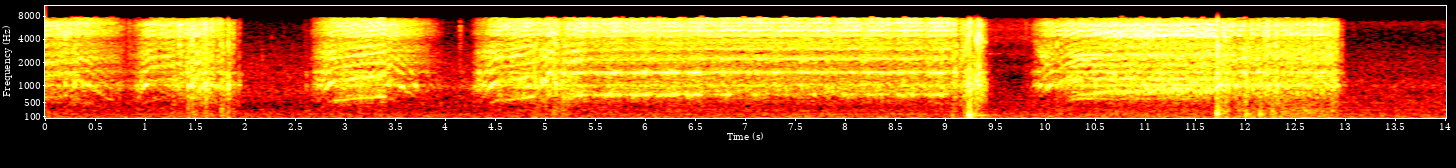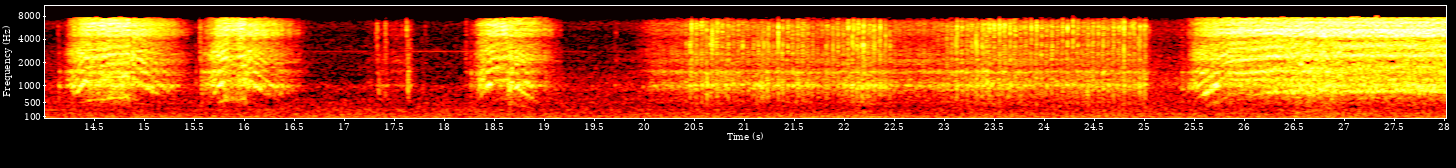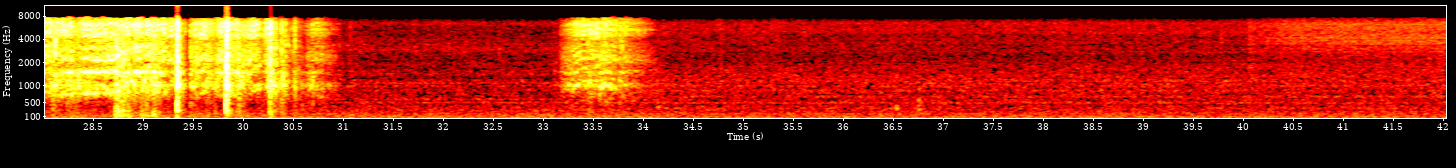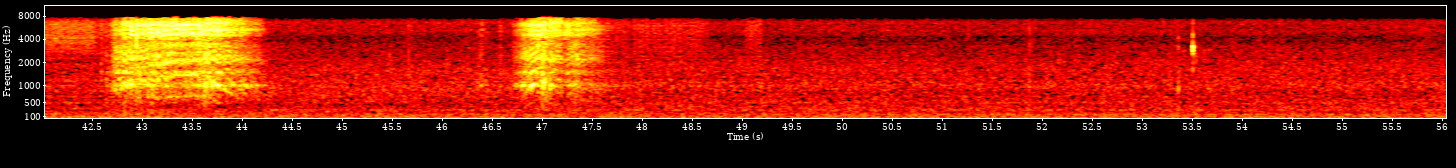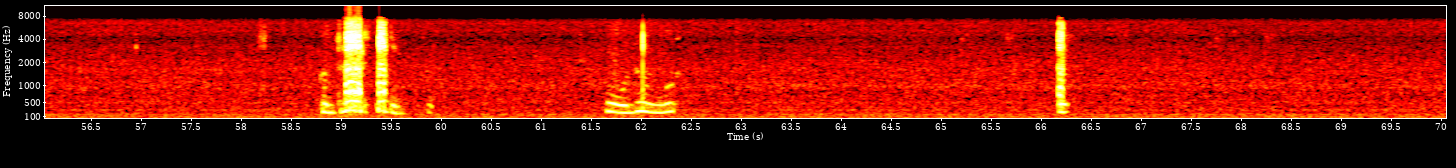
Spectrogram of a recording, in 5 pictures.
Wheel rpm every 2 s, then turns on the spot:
80, 60, 140, 200, 130, 170, 100, 60, 20, 20, 30, 40, 50, 190, 160, 30, 20, 0, 0, 0, 0, 80, 0, 20, 0, 0, 0, 0, 0, 0, 0, 0, 0, 0, 0.
20-24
